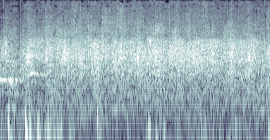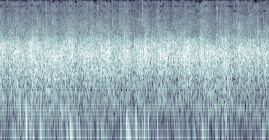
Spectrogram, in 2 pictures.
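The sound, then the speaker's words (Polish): Audience applause for a singer receiving an award at an evening ceremony: thick, sustained clapping from many people that holds an even level for the full eight seconds without fading. “Bardzo prosimy o klaski”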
